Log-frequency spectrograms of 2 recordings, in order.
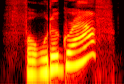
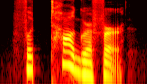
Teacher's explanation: in the word photograph, the stress is on the first syllable. But in photographer, the stress shifts to the second syllable.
